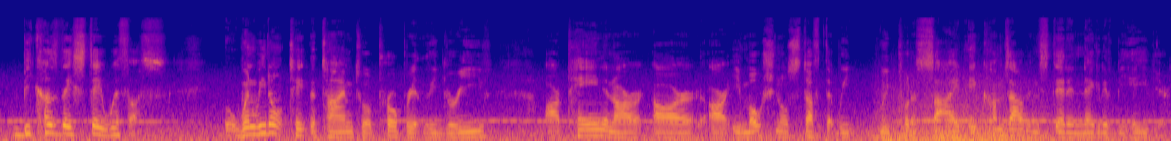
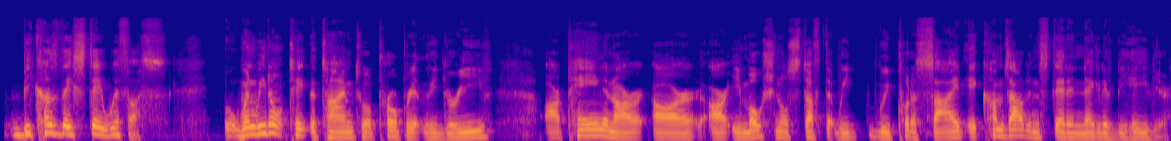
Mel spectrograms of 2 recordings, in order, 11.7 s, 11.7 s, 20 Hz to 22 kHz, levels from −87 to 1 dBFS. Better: second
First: wind noise on the microphone; occasional gusts; 10 dB below the speech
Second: none

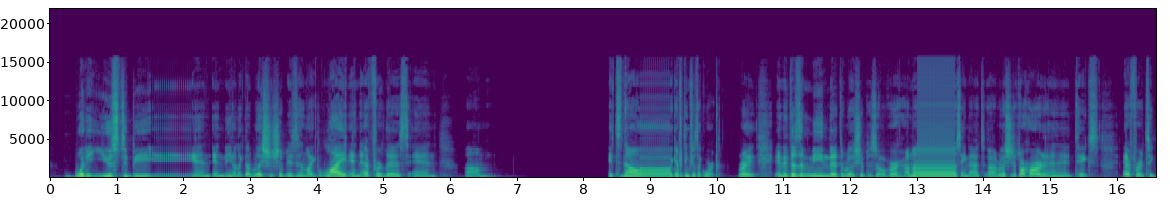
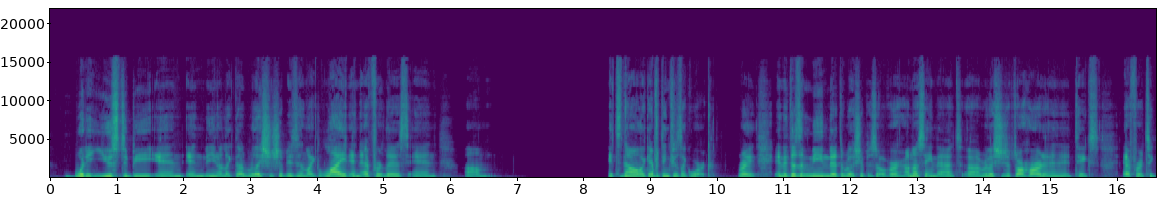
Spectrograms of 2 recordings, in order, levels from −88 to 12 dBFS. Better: second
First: audio freezing; at 1.5 s for 0.5 s, at 9 s and at 13 s for 0.5 s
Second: none

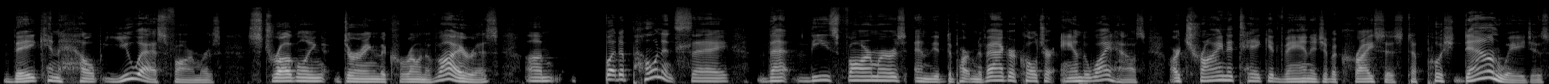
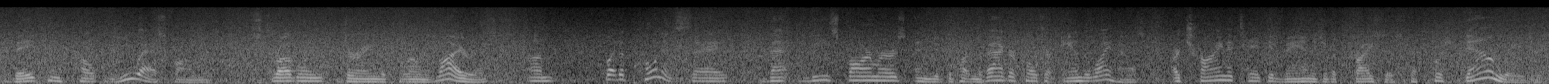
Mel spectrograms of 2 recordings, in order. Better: first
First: none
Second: hiss; loud; throughout; 2 dB below the speech

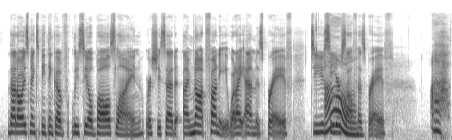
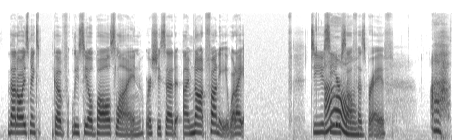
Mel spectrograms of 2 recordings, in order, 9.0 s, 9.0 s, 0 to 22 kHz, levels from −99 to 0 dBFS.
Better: first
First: none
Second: audio cutting out; at 1 s and at 5 s for 1 s

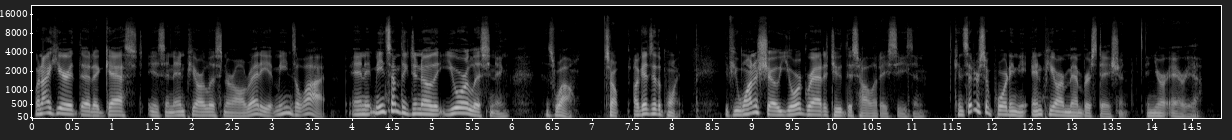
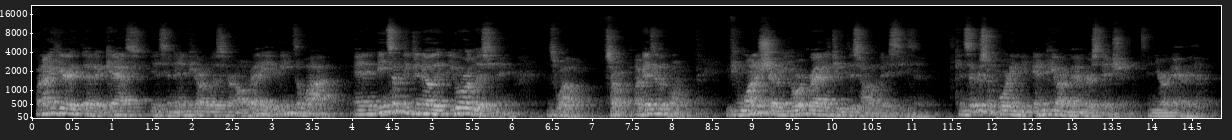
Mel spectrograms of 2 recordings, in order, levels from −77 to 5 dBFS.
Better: first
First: none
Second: room echo; noticeable; dies away in 0.8 s // off-mic speech; far

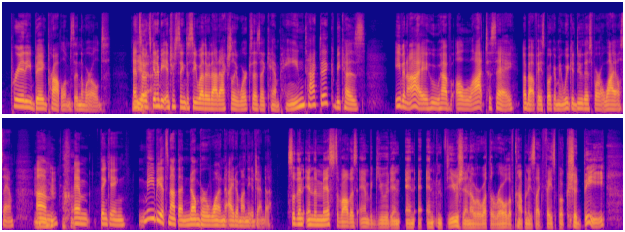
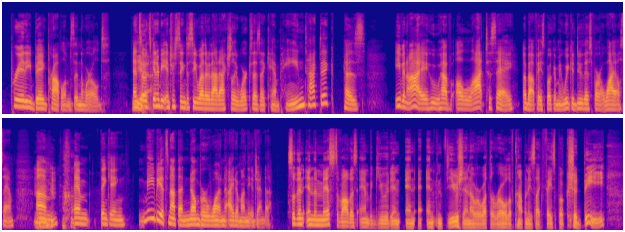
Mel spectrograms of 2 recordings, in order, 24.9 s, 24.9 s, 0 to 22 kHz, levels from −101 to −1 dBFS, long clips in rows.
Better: first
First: none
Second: audio cutting out; at 6.5 s

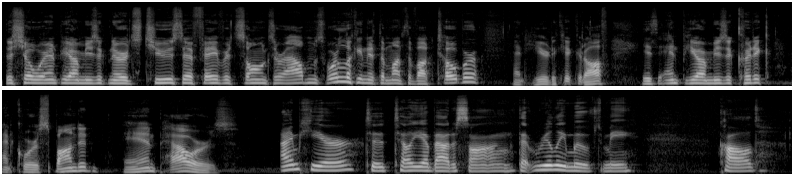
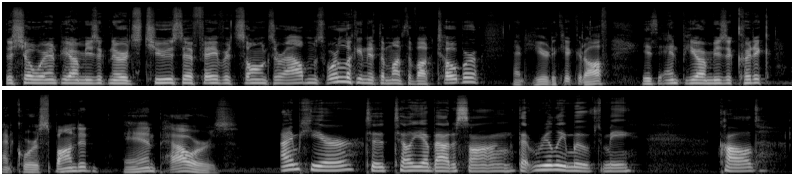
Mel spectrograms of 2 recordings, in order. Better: second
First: hiss; faint; throughout; 30 dB below the speech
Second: none

